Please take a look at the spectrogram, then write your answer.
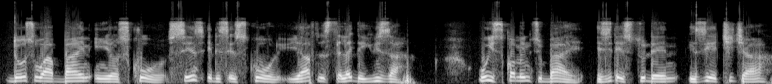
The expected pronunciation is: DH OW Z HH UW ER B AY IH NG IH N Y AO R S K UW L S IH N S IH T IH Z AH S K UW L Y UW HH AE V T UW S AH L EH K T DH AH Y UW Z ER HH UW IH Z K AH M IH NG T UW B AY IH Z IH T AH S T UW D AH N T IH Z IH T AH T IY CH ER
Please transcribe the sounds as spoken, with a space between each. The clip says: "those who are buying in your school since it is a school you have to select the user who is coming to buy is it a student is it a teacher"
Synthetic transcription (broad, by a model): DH OW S HH UW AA B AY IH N IH N Y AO S K UW L S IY N S IH T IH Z AH S K UW L Y UW HH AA F T UW S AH L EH K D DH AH Y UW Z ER HH UW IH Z K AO M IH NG T UW B AY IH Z IH T AH S T UW D AH N T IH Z IH T AH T IY CH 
